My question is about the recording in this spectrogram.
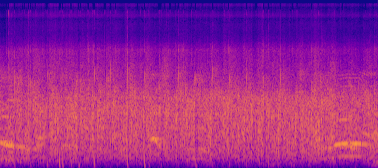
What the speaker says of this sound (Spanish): Déjenme un aplauso.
